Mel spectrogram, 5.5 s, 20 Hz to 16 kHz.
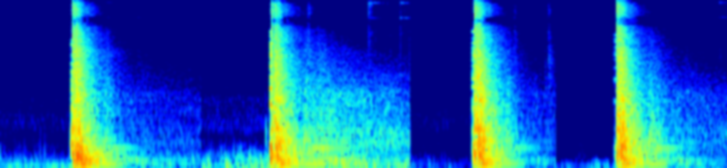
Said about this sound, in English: let's put 5 rounds on the target, see what happens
